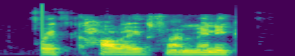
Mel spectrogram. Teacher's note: how much air I blow out with that K sound at the beginning of colleagues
